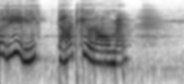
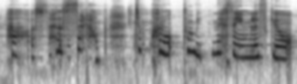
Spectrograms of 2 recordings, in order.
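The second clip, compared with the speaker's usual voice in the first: flustered squeal; 6 semitones higher, slower than usual. Acted. Wife flustered by husband's flirting.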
